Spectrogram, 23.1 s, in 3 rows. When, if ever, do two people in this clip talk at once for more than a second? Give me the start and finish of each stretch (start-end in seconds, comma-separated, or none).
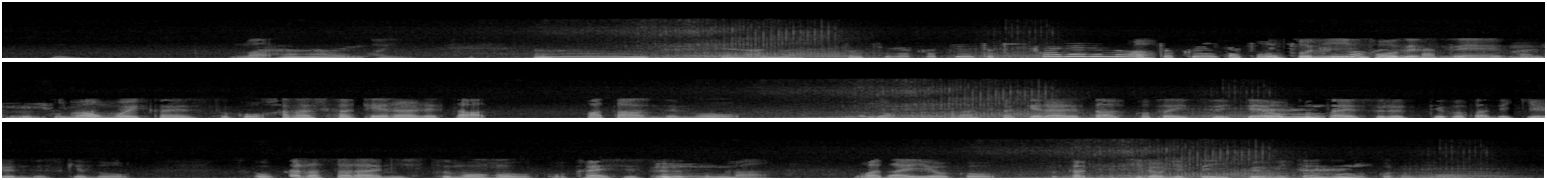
6.3-8.2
